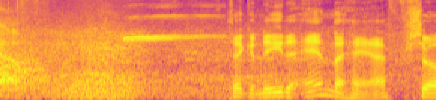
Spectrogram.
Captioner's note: whistle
